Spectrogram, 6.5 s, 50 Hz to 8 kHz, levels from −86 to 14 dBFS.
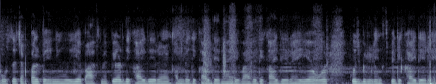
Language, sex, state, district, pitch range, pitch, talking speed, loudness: Hindi, female, Bihar, Vaishali, 155-165 Hz, 160 Hz, 295 wpm, -25 LUFS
